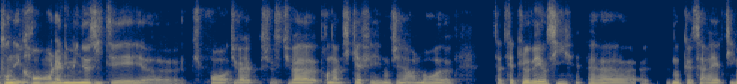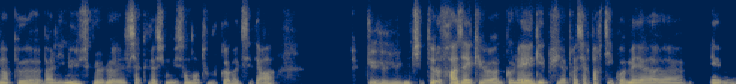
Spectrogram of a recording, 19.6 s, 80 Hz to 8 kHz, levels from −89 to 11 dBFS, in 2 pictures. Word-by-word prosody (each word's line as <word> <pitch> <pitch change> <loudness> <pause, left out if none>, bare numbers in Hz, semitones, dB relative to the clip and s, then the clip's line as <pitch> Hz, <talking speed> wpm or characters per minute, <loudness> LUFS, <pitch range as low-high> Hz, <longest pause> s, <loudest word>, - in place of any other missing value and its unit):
ton 130 -2 +8
écran, 130 -1 +2
la 125 -2 +5
luminosité, 125 0 +4
heu, 105 -2 -8 0.2
tu - - -15
prends, 120 -2 -1
tu 125 - -8
vas 115 -1 +1
tu 115 +2 -15
v 120 -1 -13
tu 130 - -10
vas 120 -1 +3
prendre 125 +2 0
un 120 - -2
petit 120 0 -8
café, 135 +2 -2
donc 125 -2 -4
généralement, 120 +1 -2
heu, 120 -2 -4 0.5
ça - - -6
te - - -14
fait - - 0
te - - -4
lever 145 +3 +6
aussi. 175 +2 -2 0.2
Heu, 115 -2 -2 0.4
donc 130 -2 -3
ça 125 +1 -4
réactive 120 +3 -2
un 120 -2 +2
peu, 125 +1 -1
bah, 110 -1 -2
les 110 0 -3
muscles, 140 +2 0
le 120 -2 0
circulation 125 +1 -3
du 120 -1 -4
sang 125 +2 -3
dans 125 -2 -2
tout 130 - -13
le 120 - -12
corps 140 +3 -2
et - - -8
cetera. - - -4 1.2
Tu - - -2
v 130 - -4 0.3
une 135 - 0
petite 130 -1 +1
phrase 130 +2 +6
avec, 120 -1 +4
heu, 115 -1 +2
un 115 0 -1
collègue 130 +7 +3
et 125 - +3
puis 115 +2 -6
après 115 +2 -3
c'est 130 - -2
reparti 190 - -4
quoi, 155 -6 -1
mais 125 -3 +4
heu, 110 -2 -2 0.3
game 120 0 -2
125 Hz, 190 wpm, -25 LUFS, 115-130 Hz, 1.2 s, ton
